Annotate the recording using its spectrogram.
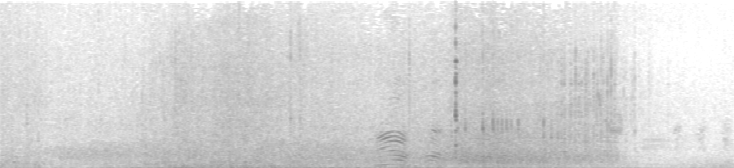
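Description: Waves wash gently against a shore.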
